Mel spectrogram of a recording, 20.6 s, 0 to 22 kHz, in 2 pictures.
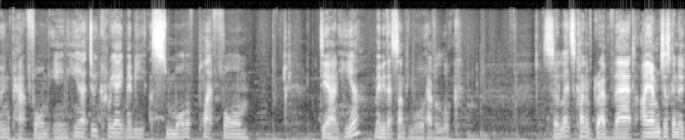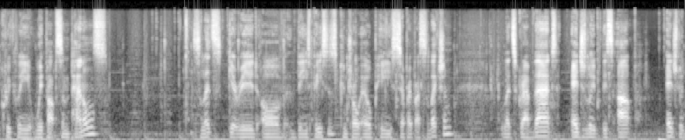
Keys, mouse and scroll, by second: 0.5 middle click, 1.1 Tab, 1.2 middle click, 2.8-3.2 middle drag, 3.8 KP_7, 6.0 middle click, 6.8 middle click, 8.0 middle click, 8.2 Tab, 10.6 middle click, 12.1 click, 12.4 shift+middle click, 12.7 middle click, 13.5 shift+middle click, 13.8 middle click, 15.1 ctrl+l, 15.2 p, 16.1 Tab, 16.7 middle click, 17.3 Tab, 17.5 middle click, 17.8 ctrl+r, 19.4 ctrl+r, 20.1 middle click.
